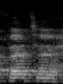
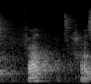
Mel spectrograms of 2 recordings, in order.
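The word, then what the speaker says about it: فتحة: Not fatha, but fatha. Fatha has a ha.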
